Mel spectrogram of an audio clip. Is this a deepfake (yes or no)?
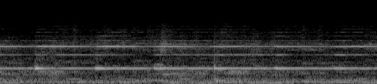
yes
